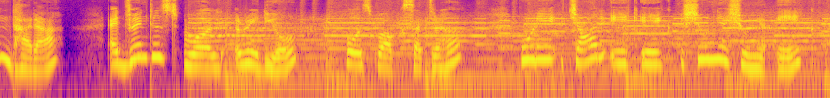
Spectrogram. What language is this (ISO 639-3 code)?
hin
